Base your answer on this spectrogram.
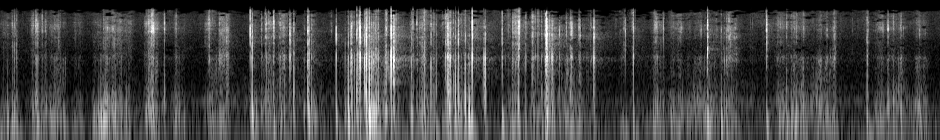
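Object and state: Black soap bar.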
